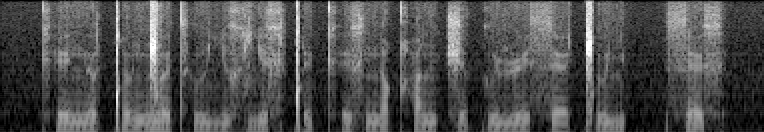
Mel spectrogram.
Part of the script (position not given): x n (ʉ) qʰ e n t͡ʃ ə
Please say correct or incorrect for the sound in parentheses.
incorrect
